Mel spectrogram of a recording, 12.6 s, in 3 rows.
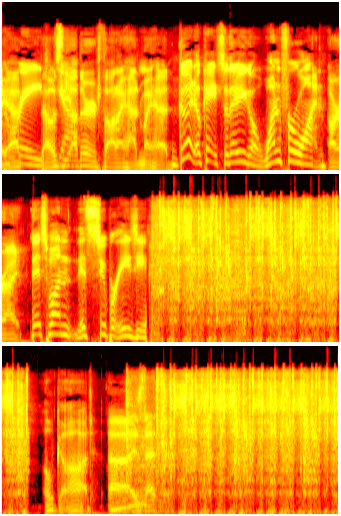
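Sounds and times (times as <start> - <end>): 
speech: 0.0 - 6.6, 9.0 - 10.7
typewriter typing: 6.1 - 8.8, 10.0 - 12.6.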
